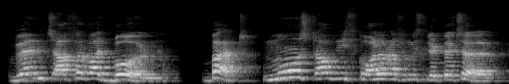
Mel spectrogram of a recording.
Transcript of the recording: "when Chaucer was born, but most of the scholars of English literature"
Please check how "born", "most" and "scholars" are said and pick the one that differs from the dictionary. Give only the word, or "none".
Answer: scholars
